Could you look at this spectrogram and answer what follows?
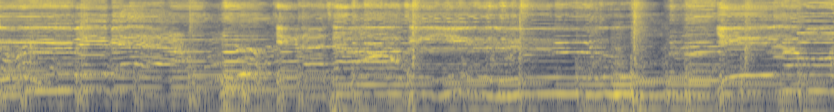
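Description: Live acoustic blues: a harmonica plays bending, sliding lines over an acoustic guitar's accompaniment.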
